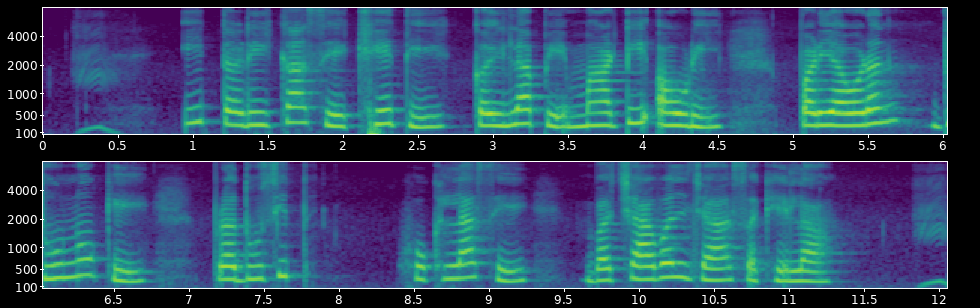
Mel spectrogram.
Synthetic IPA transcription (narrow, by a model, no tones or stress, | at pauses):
it̪əɾiːkasekʰeːt̪ikəɪlapemaːʈiʔəwɽi | pəɽjaːʋəɽənd̪uːnõke | pɾəd̪usɪt̪ | hoːkʰlase | bət͡ʃaːʋəld͡ʒasəkeːlaː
